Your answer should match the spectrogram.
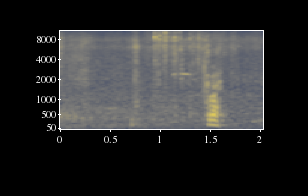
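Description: A dog's metal chain collar and leash clip jingling as the dog moves, a quick run of light clinks about a second in.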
